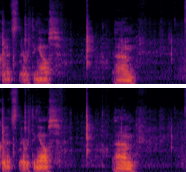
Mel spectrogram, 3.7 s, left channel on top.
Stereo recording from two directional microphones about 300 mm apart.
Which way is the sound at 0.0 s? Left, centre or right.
Right.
